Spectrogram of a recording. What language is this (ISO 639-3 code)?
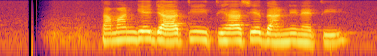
sin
